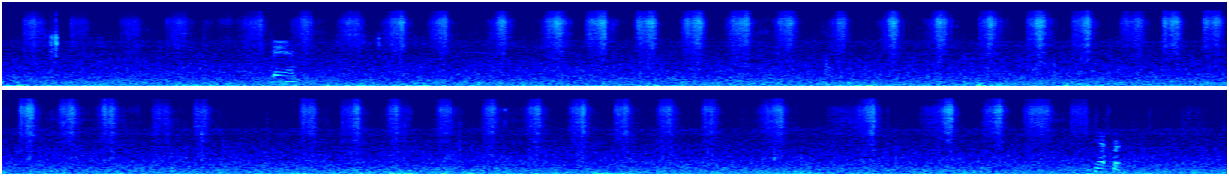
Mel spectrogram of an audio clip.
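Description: Corn broom bristles brushing sand off a horse's coat, a steady run of short strokes at about two a second.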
